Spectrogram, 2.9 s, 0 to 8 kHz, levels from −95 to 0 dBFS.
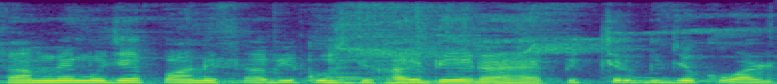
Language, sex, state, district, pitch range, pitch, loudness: Hindi, male, Chandigarh, Chandigarh, 155-175 Hz, 165 Hz, -13 LUFS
